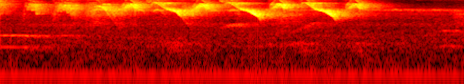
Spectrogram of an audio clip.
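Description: A bananaquit sings a high, thin run of hissing, down-slurred squeaky notes.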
